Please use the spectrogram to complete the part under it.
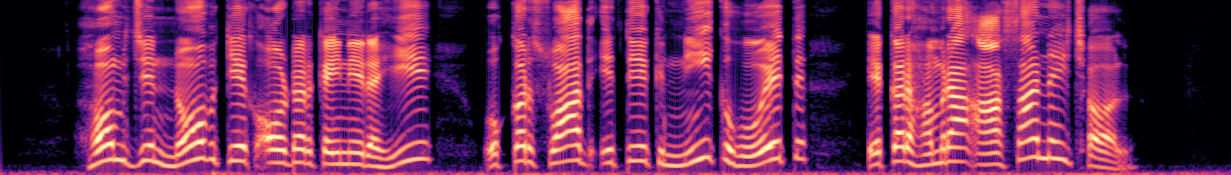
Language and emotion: Maithili, surprised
